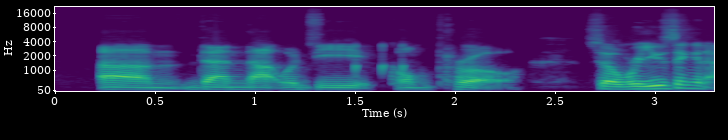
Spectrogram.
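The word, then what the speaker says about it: compró: in the past um then that would be con pro so we're using an accent marked here to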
